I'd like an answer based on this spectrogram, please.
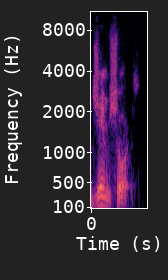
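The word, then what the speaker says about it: Jim Schwartz: Uh Jim Jim Shorts.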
